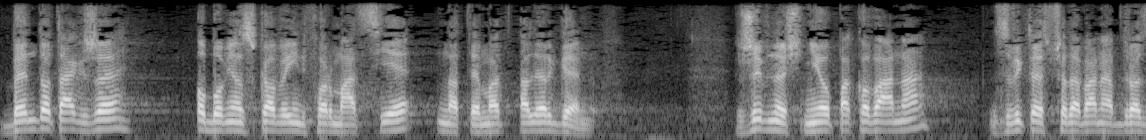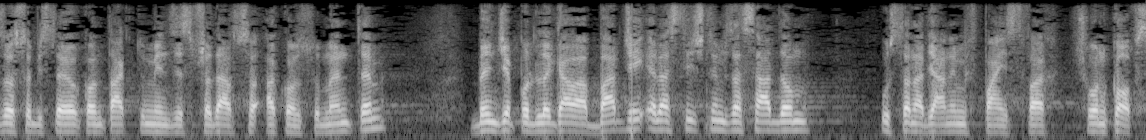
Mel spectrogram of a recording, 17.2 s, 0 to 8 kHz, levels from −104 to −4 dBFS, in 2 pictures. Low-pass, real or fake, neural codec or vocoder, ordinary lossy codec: 7.2 kHz; real; none; none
